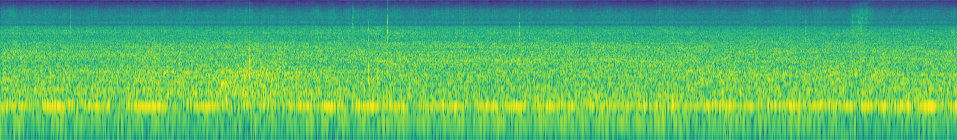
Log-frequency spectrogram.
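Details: Steady broadband hum like a fan or passing traffic fills the whole recording, with a few faint high clicks and no animal calls.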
